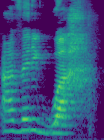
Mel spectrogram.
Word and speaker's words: averiguar: Então, por exemplo, aqui eu tenho a palavra averiguar. Averiguar. Averiguar, ela tem 9 letras e 9 fonemas.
